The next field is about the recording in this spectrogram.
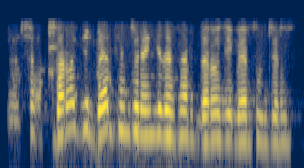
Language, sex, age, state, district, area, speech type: Kannada, male, 18-30, Karnataka, Bellary, rural, conversation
